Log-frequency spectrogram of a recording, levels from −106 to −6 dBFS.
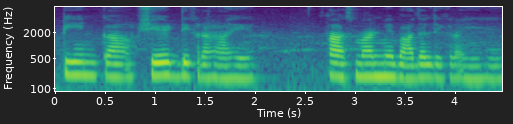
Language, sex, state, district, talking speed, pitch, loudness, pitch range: Hindi, female, Bihar, Gopalganj, 135 wpm, 185 Hz, -28 LUFS, 175-200 Hz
